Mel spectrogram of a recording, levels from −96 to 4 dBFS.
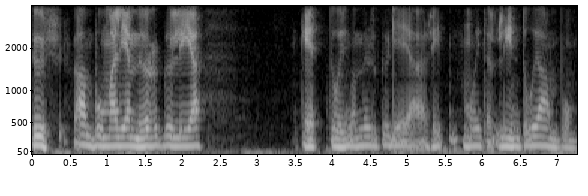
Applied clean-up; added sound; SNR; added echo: none; none; none; none.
